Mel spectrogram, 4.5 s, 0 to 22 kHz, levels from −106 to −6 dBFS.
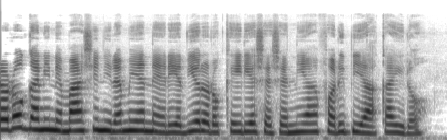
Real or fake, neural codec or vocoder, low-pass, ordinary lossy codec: real; none; 14.4 kHz; none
